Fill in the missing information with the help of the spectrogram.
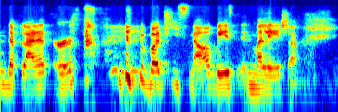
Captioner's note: laughing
